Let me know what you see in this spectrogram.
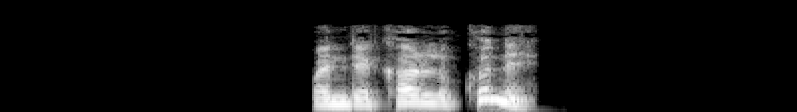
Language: Kurdish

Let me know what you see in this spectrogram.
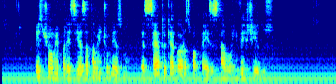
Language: Portuguese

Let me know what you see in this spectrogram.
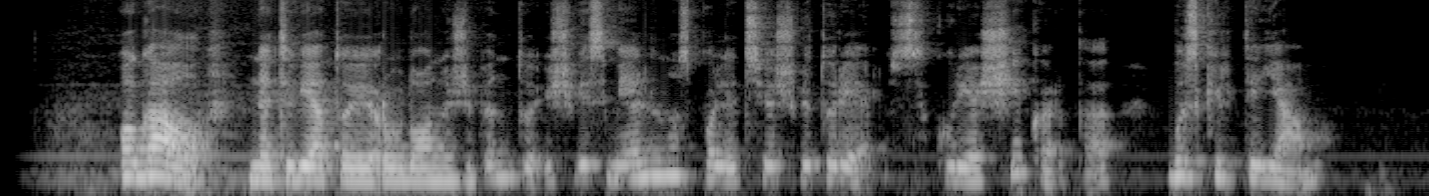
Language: Lithuanian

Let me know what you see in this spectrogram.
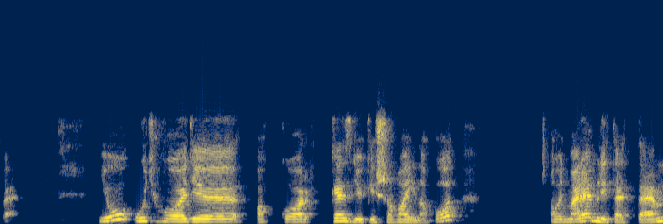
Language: Hungarian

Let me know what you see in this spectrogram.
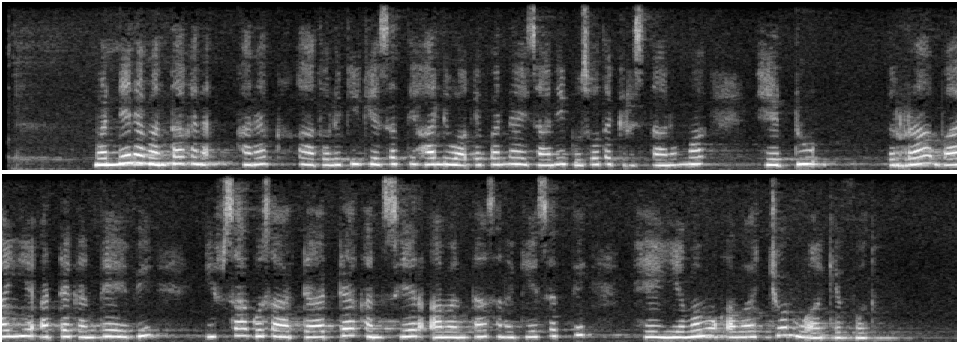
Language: Oromo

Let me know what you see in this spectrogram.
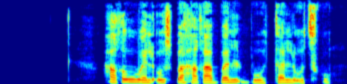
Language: Pashto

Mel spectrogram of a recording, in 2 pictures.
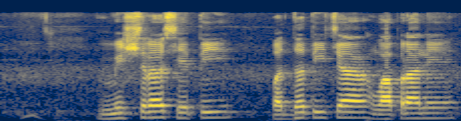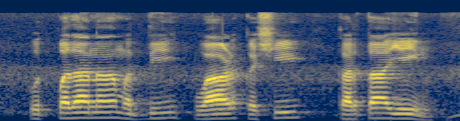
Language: Marathi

